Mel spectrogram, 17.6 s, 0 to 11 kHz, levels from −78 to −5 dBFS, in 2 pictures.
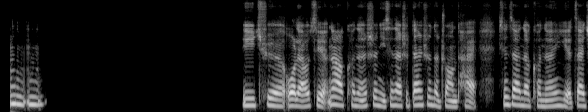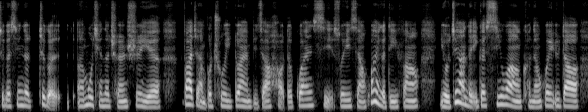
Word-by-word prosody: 嗯 255 Hz, -2 st, +2 dB
嗯。 235 Hz, -2 st, -1 dB, 3.0 s
的 205 Hz, 0 st, +2 dB
确， 205 Hz, -3 st, +1 dB
我 195 Hz, 0 st, +7 dB
了 180 Hz, -1 st, +4 dB
解， 195 Hz, 0 st, +1 dB
那 225 Hz, -2 st, +4 dB
可 200 Hz, 0 st, -5 dB
能 185 Hz, -1 st, 0 dB
是 220 Hz, +2 st, -2 dB
你 190 Hz, -5 st, -1 dB
现 210 Hz, -, -3 dB
在 200 Hz, -2 st, +2 dB
是 195 Hz, -, -6 dB
单 215 Hz, +3 st, +1 dB
身 225 Hz, -1 st, -4 dB
的 195 Hz, -, 0 dB
状 170 Hz, -1 st, 0 dB
态。 165 Hz, -, -2 dB, 0.3 s
现 230 Hz, -1 st, -2 dB
在 225 Hz, -2 st, +4 dB
呢， 195 Hz, -2 st, 0 dB
可 185 Hz, 0 st, -4 dB
能 180 Hz, +2 st, -1 dB
也 175 Hz, -7 st, 0 dB
在 195 Hz, +5 st, +2 dB
这 185 Hz, -, 0 dB
个 185 Hz, -, 0 dB
新 205 Hz, +3 st, -3 dB
的 195 Hz, -2 st, +1 dB
这 230 Hz, -, 0 dB
个 -, -, +3 dB, 0.3 s
呃， -, -, -3 dB
目 225 Hz, +4 st, +1 dB
前 195 Hz, -3 st, -3 dB
的 185 Hz, -, -2 dB
城 165 Hz, -1 st, -1 dB
市 185 Hz, +2 st, -3 dB
也， 160 Hz, -1 st, +2 dB, 0.3 s
发 235 Hz, -1 st, +6 dB
展 150 Hz, -, -1 dB
不 180 Hz, -, -1 dB
出 185 Hz, +1 st, -4 dB
一 170 Hz, -, -2 dB
段 175 Hz, -1 st, 0 dB
比 135 Hz, -, -9 dB
较 155 Hz, -, 0 dB
好 -, -, -4 dB
的 155 Hz, 0 st, -5 dB
关 195 Hz, +2 st, 0 dB
系， 205 Hz, -, -5 dB
所 180 Hz, -, -4 dB
以 180 Hz, -, -2 dB
想 165 Hz, -4 st, -3 dB
换 310 Hz, -, +2 dB
一 -, -, -2 dB
个 -, -, +1 dB
地 160 Hz, +1 st, -1 dB
方。 170 Hz, +1 st, 0 dB, 0.3 s
有 165 Hz, -2 st, +3 dB
这 310 Hz, -, +4 dB
样 275 Hz, -5 st, +4 dB
的 180 Hz, -, 0 dB
一 155 Hz, -, -2 dB
个 195 Hz, +3 st, +1 dB
希 235 Hz, +4 st, -1 dB
望， 210 Hz, -8 st, +4 dB
可 170 Hz, -, -7 dB
能 160 Hz, 0 st, -1 dB
会 190 Hz, +1 st, -1 dB
遇 190 Hz, -, -5 dB
到 175 Hz, -3 st, +5 dB
190 Hz, 250 characters per minute, -25 LUFS, 170-210 Hz, 3.0 s, 我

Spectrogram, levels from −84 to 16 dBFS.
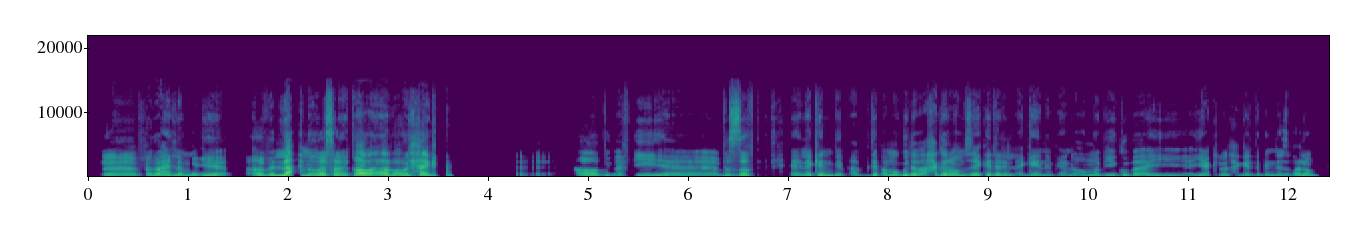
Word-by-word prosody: ف -, -, -4 dB, 0.4 s
فالواحد 140 Hz, +4 st, +1 dB
لمّا 120 Hz, -2 st, -1 dB
جه 135 Hz, +1 st, 0 dB, 0.2 s
آه، 140 Hz, -, +3 dB
باللحمة 140 Hz, -3 st, +6 dB
مثلًا 130 Hz, -2 st, +4 dB
طبعًا 140 Hz, -3 st, +7 dB
قبل 135 Hz, -, +6 dB
ما 135 Hz, -, +2 dB
اقول 135 Hz, +2 st, +2 dB
حاجة 135 Hz, -3 st, +4 dB, 1.4 s
آه، 140 Hz, -1 st, +1 dB
بيبقى 110 Hz, -1 st, -9 dB
في 150 Hz, -6 st, -4 dB, 0.6 s
بالضبط، 120 Hz, +2 st, 0 dB, 0.4 s
لكن 125 Hz, +6 st, -1 dB
بيبقى 110 Hz, -1 st, -7 dB
بتبقى 145 Hz, -, -4 dB
موجودة 165 Hz, +2 st, +2 dB
بقى -, -, -2 dB
حاجة 160 Hz, +1 st, +1 dB
رمزية 130 Hz, +1 st, 0 dB
كده 160 Hz, +1 st, -1 dB
للأجانب، 100 Hz, -7 st, -6 dB
يعني 95 Hz, +2 st, -11 dB
هم 110 Hz, +3 st, -5 dB
بييجوا 115 Hz, +2 st, -5 dB
بقى 115 Hz, -1 st, -4 dB
ي 100 Hz, -2 st, -7 dB
ياكلوا 105 Hz, 0 st, -6 dB
الحاجات 100 Hz, +1 st, -9 dB
دي 105 Hz, 0 st, -13 dB
بالنسبة 95 Hz, +1 st, -5 dB
لهم 105 Hz, -2 st, -2 dB
120 Hz, 170 wpm, -23 LUFS, 105-140 Hz, 1.4 s, طبعًا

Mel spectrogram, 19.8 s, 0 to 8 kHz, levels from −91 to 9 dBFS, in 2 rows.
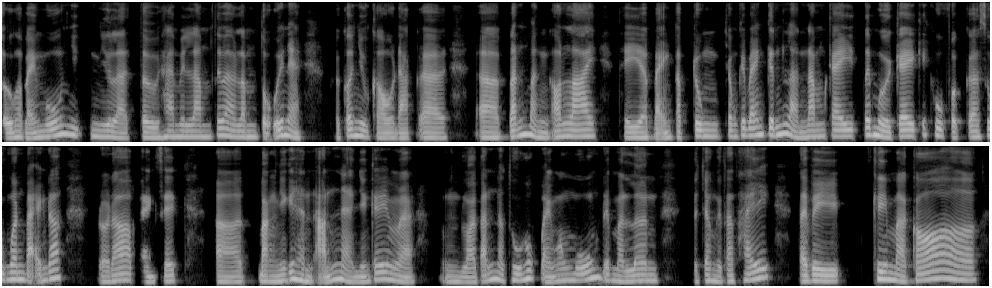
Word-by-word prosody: tượng 100 Hz, +1 st, +2 dB
mà 120 Hz, -, +1 dB
bạn 105 Hz, +2 st, 0 dB
muốn, 150 Hz, +8 st, +2 dB
như 165 Hz, -3 st, 0 dB
như 130 Hz, -2 st, -1 dB
là 105 Hz, -4 st, 0 dB
từ 110 Hz, -1 st, +1 dB
25 125 Hz, +1 st, -1 dB
tới 150 Hz, -, +1 dB
35 120 Hz, -4 st, 0 dB
tuổi 140 Hz, +4 st, +1 dB
nè, 150 Hz, -4 st, +2 dB, 0.4 s
rồi -, -, -7 dB
có 135 Hz, -, +1 dB
nhu 140 Hz, -3 st, +1 dB
cầu 105 Hz, -3 st, 0 dB
đặt, 100 Hz, 0 st, -2 dB
ờ, 105 Hz, -1 st, 0 dB, 0.3 s
ờ, 110 Hz, -1 st, +1 dB
bánh 135 Hz, +7 st, +3 dB
bằng 120 Hz, -11 st, +1 dB
online 135 Hz, +3 st, +2 dB, 0.3 s
thì 110 Hz, 0 st, +2 dB
bạn 100 Hz, +4 st, +1 dB
tập 115 Hz, 0 st, -4 dB
trung 130 Hz, -2 st, +1 dB
trong 130 Hz, +1 st, -4 dB
cái 150 Hz, -, 0 dB
bán 155 Hz, +3 st, +3 dB
kính 170 Hz, +1 st, +2 dB
là 185 Hz, -9 st, +2 dB
5 125 Hz, +4 st, 0 dB
cây 135 Hz, 0 st, +1 dB
tới 160 Hz, -, +2 dB
10 135 Hz, -8 st, +4 dB
cây, 135 Hz, +2 st, +4 dB
cái 155 Hz, -, -6 dB
khu 150 Hz, -3 st, 0 dB
vực, -, -, -1 dB
ờ, 120 Hz, +1 st, 0 dB
xung 145 Hz, +5 st, -1 dB
quanh 155 Hz, 0 st, +3 dB
bạn 130 Hz, -2 st, 0 dB
đó. 175 Hz, +4 st, +3 dB, 0.4 s
Rồi 110 Hz, 0 st, -1 dB
đó, 135 Hz, +3 st, +2 dB
bạn 105 Hz, -, -1 dB
sẽ, 115 Hz, 0 st, +1 dB, 0.4 s
ờ, 105 Hz, -1 st, 0 dB, 0.2 s
bằng 115 Hz, -3 st, +2 dB
những 125 Hz, +4 st, 0 dB
cái 160 Hz, -, +3 dB
hình 120 Hz, -6 st, +1 dB
ảnh 115 Hz, +10 st, +1 dB
nè, 135 Hz, -9 st, +1 dB
những 105 Hz, +2 st, -1 dB
cái 150 Hz, +3 st, +1 dB
mà 110 Hz, -8 st, 0 dB, 0.3 s
ừm, 110 Hz, -1 st, -4 dB
loại 100 Hz, 0 st, 0 dB
bánh 145 Hz, +9 st, 0 dB
nào 145 Hz, -5 st, 0 dB
thu 135 Hz, +1 st, 0 dB
hút 170 Hz, +3 st, +1 dB
bạn 105 Hz, 0 st, -1 dB
mong 130 Hz, +3 st, -2 dB
muốn 155 Hz, +9 st, +1 dB
để -, -, -2 dB
mà 120 Hz, -3 st, -2 dB
lên, 125 Hz, +2 st, 0 dB, 0.4 s
để 110 Hz, -, -7 dB
cho 125 Hz, -, 0 dB
người 110 Hz, -3 st, -1 dB
ta 115 Hz, +3 st, -2 dB
thấy. 160 Hz, +8 st, 0 dB, 0.3 s
Tại 115 Hz, -, +3 dB
vì 120 Hz, -1 st, +3 dB, 0.3 s
khi 155 Hz, -1 st, +4 dB
mà 125 Hz, -6 st, +2 dB
có, 155 Hz, +9 st, +3 dB, 0.2 s
ơ, -, -, -8 dB
125 Hz, 250 wpm, -24 LUFS, 110-140 Hz, 0.4 s, 10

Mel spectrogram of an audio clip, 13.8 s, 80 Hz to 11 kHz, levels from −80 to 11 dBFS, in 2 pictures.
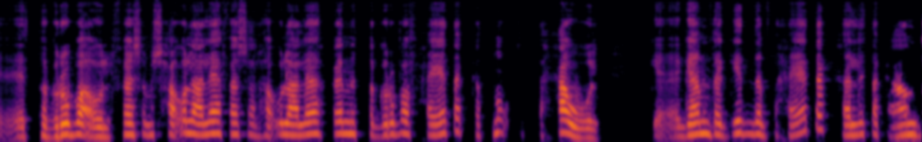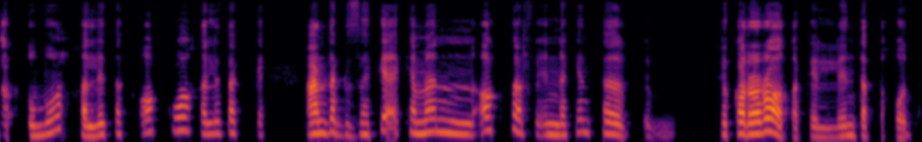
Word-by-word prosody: التجربة 195 Hz, +5 st, +3 dB
أو -, -, +1 dB
الفشل 210 Hz, +5 st, -2 dB
مش 200 Hz, -, -9 dB
هاقول 245 Hz, -1 st, +1 dB
عليها 220 Hz, +2 st, +4 dB
فشل، 220 Hz, -2 st, -6 dB
هاقول 195 Hz, +4 st, -1 dB
عليها 210 Hz, +3 st, +3 dB
كانت 230 Hz, -1 st, -4 dB
تجربة 205 Hz, +4 st, -3 dB
في 225 Hz, -, -11 dB
حياتك 225 Hz, +6 st, -4 dB
كانت 195 Hz, +2 st, -17 dB
نقطة 250 Hz, -4 st, -11 dB
تَحوُّل 160 Hz, -11 st, +3 dB, 0.4 s
ج 175 Hz, -, -11 dB
جامدة 215 Hz, +2 st, +2 dB
جدًا 220 Hz, +2 st, -3 dB
في 205 Hz, 0 st, -16 dB
حياتك 265 Hz, +10 st, -4 dB
خلِّتك 210 Hz, +2 st, -3 dB
عندك 200 Hz, +2 st, -1 dB
طموح، 220 Hz, +10 st, -3 dB
خلِّتك 210 Hz, +5 st, -1 dB
أقوى، 275 Hz, +3 st, -1 dB
خلِّتك 230 Hz, +2 st, -3 dB, 0.5 s
عندك 230 Hz, +4 st, +6 dB
ذكاء 210 Hz, +2 st, -1 dB
كمان 240 Hz, -3 st, -1 dB
أكتر 285 Hz, +1 st, 0 dB
في 210 Hz, -4 st, -15 dB
إنك 205 Hz, +2 st, -3 dB
أنت 230 Hz, -6 st, -1 dB
ب 185 Hz, -, -21 dB, 0.3 s
في 210 Hz, -, -4 dB
قراراتك 225 Hz, -5 st, +7 dB
اللي 170 Hz, +1 st, -6 dB
أنت 190 Hz, -1 st, -4 dB
بتاخدها. 170 Hz, -2 st, -7 dB
215 Hz, 175 wpm, -24 LUFS, 195-230 Hz, 0.5 s, قراراتك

